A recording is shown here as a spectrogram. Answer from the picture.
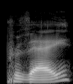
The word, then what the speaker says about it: Privett: I think the way you say her last name is Preve, but it's spelled P-R-I-V-E-T-T.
